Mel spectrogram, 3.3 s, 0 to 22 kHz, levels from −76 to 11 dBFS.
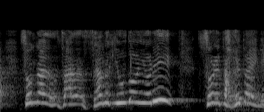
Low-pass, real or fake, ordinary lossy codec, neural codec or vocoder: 7.2 kHz; real; none; none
